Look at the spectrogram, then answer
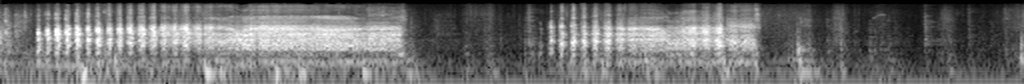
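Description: A raccoon gives two harsh, raspy bursts that start as rapid chittering and turn into a grating screech.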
